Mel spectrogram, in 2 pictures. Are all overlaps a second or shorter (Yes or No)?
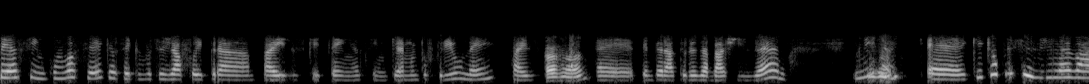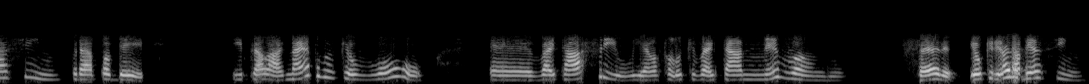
Yes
